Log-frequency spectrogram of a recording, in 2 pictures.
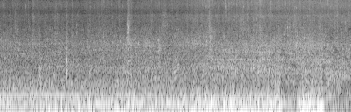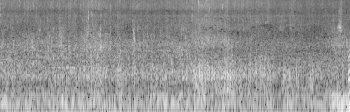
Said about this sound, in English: Look at this beautiful boat.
